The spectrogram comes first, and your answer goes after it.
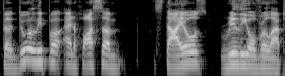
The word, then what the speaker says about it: Dua Lipa: So I think it's Dua Lipa. Is that how I pronounce that?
